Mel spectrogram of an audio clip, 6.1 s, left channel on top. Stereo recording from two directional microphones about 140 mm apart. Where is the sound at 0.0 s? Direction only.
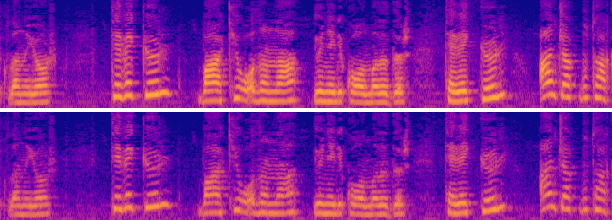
15° right (ahead or behind).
